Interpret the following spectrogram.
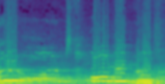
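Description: A young woman singing slow, held notes into a microphone through a PA, with electric keyboard accompaniment. Her note slides down at the start, then rises a little past halfway.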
